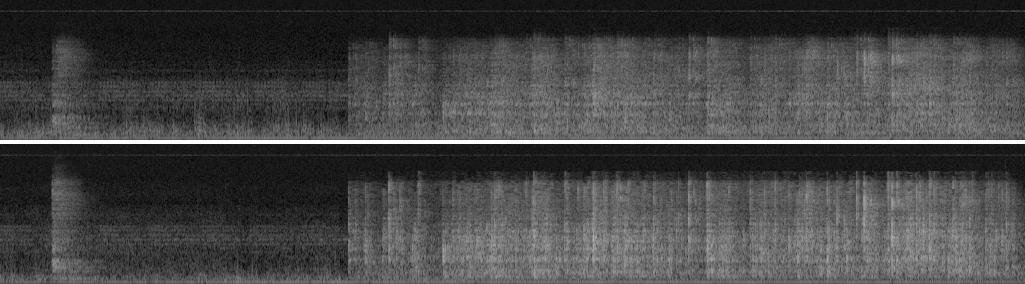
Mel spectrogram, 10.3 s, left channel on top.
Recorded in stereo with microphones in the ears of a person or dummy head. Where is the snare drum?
80° right, 3.5 m.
